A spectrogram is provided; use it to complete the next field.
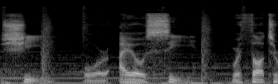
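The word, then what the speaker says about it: sídhe: Similarly, in Celtic mythology, nature spirits known as Shidi, pronounced she, or Ioc, were thought to reside in fairy mounds, caves, or across the sea.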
